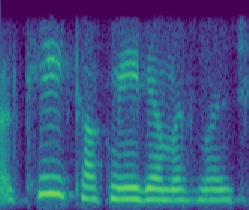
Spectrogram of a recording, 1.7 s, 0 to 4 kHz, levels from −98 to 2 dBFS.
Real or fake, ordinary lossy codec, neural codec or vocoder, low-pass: real; AAC, 32 kbps; none; 3.6 kHz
